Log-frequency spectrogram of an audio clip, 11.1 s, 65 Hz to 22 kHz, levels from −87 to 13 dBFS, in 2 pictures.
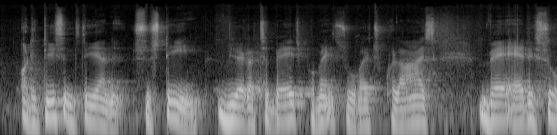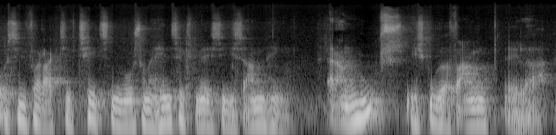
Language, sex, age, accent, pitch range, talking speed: Danish, male, 60-79, native, 105-135 Hz, 170 wpm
